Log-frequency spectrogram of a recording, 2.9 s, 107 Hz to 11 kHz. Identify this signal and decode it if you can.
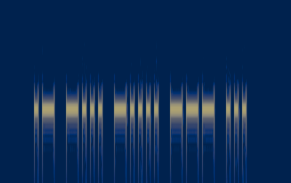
Morse code, heard as a keyed tone, about 37 wpm, 700 Hz. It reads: AB6OS
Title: Speed Racing - USA Call Signs 30wpm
